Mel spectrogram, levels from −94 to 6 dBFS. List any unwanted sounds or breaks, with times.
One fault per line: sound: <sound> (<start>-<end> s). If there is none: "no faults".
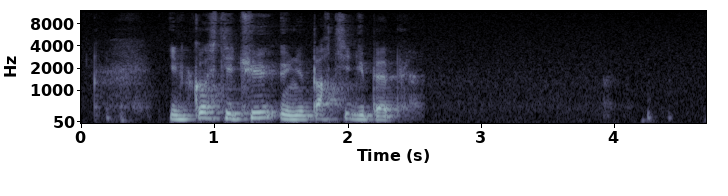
no faults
